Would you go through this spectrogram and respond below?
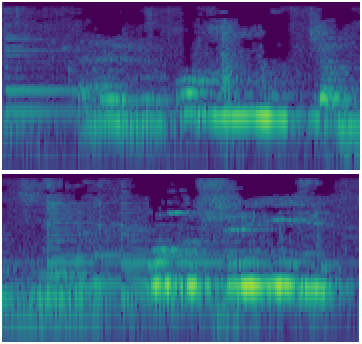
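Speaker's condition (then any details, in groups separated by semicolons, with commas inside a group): Cerebral palsy; oxygen deprivation during breech delivery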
